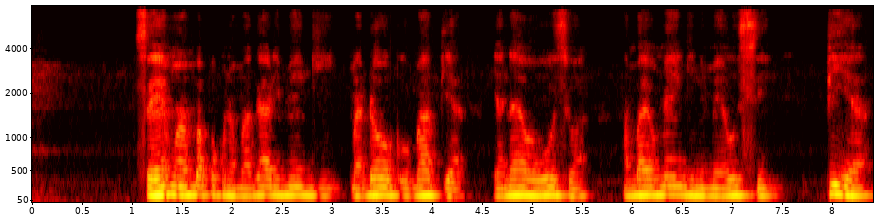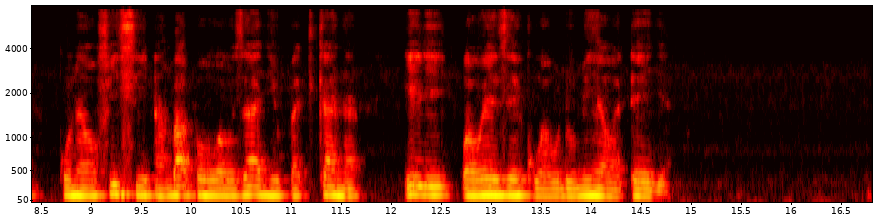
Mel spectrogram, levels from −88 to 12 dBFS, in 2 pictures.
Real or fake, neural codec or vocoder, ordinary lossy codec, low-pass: fake; codec, 24 kHz, 3.1 kbps, DualCodec; Opus, 64 kbps; 7.2 kHz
